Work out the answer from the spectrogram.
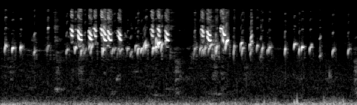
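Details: Several European goldfinches sing together, with clipped chirps followed by quick, jangling twittered phrases that rise and fall twice, then scattered high tweets.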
